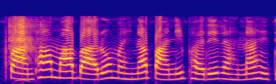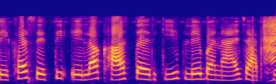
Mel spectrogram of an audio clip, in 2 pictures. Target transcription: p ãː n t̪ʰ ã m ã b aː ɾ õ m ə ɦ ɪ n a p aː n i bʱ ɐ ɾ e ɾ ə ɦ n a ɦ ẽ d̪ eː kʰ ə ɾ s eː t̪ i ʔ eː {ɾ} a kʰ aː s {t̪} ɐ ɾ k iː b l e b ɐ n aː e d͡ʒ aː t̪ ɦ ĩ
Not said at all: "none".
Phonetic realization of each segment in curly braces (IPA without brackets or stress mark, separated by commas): l, t̪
